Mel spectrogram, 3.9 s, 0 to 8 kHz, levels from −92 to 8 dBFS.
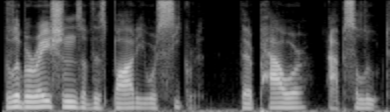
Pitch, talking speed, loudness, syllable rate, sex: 130 Hz, 155 wpm, -17 LUFS, 6.7 syllables/s, male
